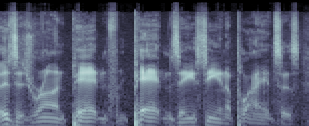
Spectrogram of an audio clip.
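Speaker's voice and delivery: low, soft imitation of a business owner; Ron Patton's talk. Customer introducing himself and his appliance business, imitated low and soft. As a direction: drop low and quiet to mimic the customer. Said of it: "That's how he talked".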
